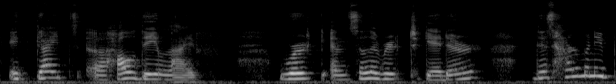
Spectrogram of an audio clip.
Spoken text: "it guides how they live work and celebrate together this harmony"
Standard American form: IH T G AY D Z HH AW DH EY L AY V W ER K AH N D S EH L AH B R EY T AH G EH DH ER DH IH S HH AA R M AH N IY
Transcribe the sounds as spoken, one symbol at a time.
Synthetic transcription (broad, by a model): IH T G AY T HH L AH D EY L AY F W ER K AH N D S EH L AH B R EY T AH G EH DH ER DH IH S HH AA R M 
